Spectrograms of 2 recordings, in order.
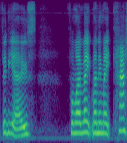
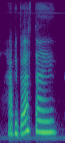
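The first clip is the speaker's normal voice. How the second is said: seductive, sultry, sexy delivery; 3 semitones higher, 3 dB quieter than usual. Wishing someone a happy birthday again, this time in a sexy voice. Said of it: "I said that in a very different voice, a more sexy voice".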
